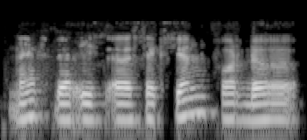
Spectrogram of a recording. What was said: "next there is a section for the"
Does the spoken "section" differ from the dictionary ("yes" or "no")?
yes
